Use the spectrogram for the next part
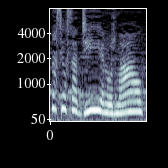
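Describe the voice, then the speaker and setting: Worried middle-aged mother, high voice, emotional, lamenting, radio drama, soft music behind. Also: slow. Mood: worried, weary. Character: anxious, long-suffering middle-aged mother of a sickly daughter.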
